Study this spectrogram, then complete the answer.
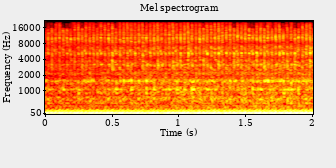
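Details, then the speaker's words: Old machine started cold with choke on an unseasonably warm late-December day after sitting through cold weather, battery still holding charge; steady, even low putter with no knocks or misses, idling smoothly while warming up. "So, we'll let this thing warm up and just putter away. You'll probably hear it in the background moving forward from here."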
